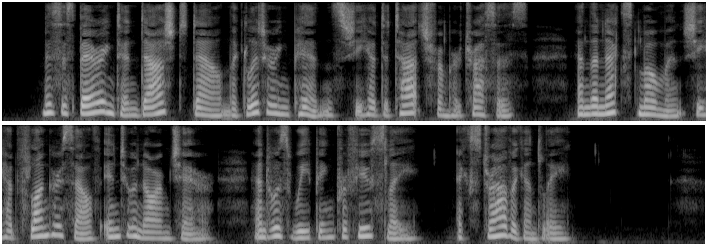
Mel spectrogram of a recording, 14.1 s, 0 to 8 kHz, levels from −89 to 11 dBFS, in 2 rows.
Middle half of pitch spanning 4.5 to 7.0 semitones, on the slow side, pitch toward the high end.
No: average, 5.1 semitones; slow, 125 wpm; medium, 175 Hz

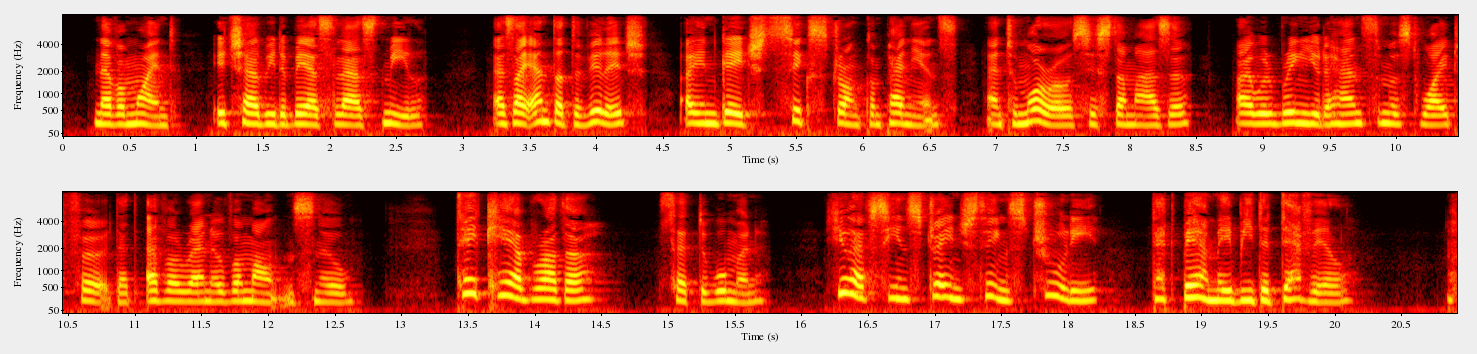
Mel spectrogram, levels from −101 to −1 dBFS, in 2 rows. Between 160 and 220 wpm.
Yes: average, 165 wpm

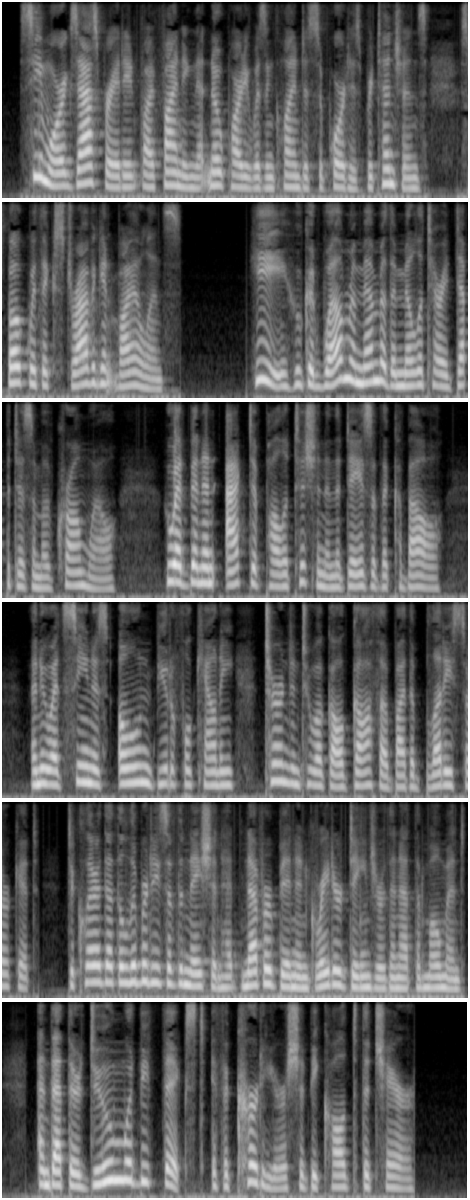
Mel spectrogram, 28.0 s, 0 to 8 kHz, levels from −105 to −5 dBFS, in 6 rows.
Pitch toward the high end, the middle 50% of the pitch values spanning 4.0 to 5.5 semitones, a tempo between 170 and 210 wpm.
Yes: high, 195 Hz; average, 4.6 semitones; average, 190 wpm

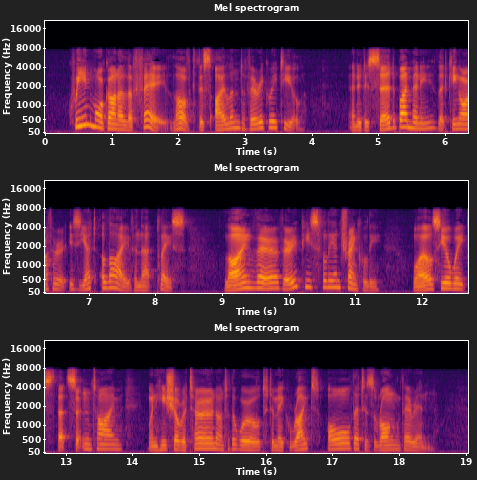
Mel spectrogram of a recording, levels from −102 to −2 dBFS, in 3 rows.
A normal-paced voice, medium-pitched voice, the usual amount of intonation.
Yes: average, 165 wpm; medium, 175 Hz; average, 5.0 semitones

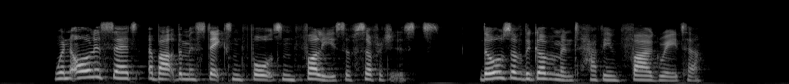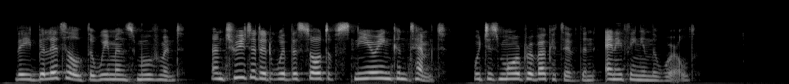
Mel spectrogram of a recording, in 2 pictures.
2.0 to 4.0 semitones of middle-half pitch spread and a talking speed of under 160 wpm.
No: average, 3.3 semitones; average, 165 wpm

